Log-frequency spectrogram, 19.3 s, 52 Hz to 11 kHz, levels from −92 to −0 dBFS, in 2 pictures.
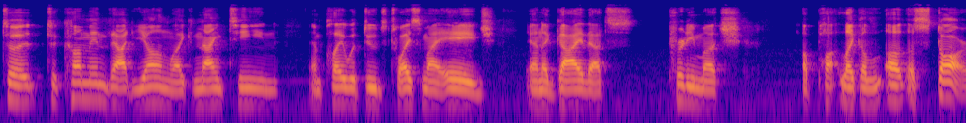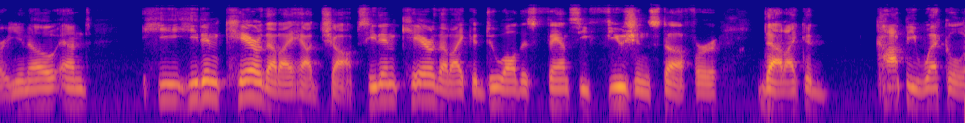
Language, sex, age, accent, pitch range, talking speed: English, male, 40-59, American, 110-140 Hz, 170 wpm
